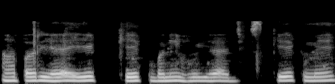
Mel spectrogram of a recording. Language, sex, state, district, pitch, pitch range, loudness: Hindi, male, Uttar Pradesh, Budaun, 175 Hz, 165-180 Hz, -16 LUFS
